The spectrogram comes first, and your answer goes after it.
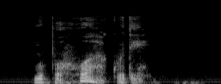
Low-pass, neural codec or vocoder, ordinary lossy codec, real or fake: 9.9 kHz; none; Opus, 32 kbps; real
